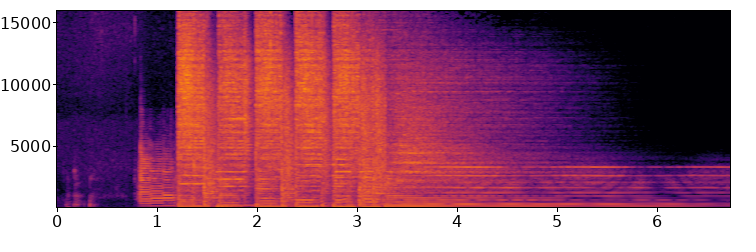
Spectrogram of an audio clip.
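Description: A loud, distorted electric guitar plays a short, punchy riff of chunky power chords, then lets the final chord ring out and slowly fade with a buzzy, saturated sustain.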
